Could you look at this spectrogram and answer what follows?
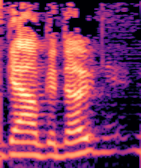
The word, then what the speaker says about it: Gal Gadot: I had to look up how you pronounce her name. That's Gal Gadot.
